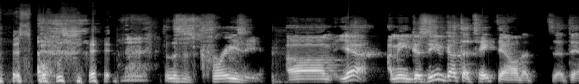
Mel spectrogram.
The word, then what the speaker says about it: Gaziev: Eventually, Gaziev is how it's pronounced, not Gaziev.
